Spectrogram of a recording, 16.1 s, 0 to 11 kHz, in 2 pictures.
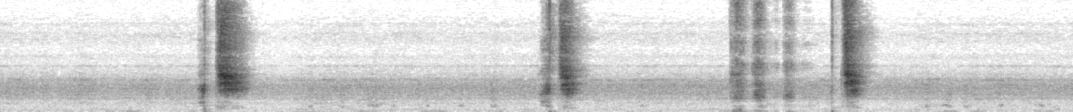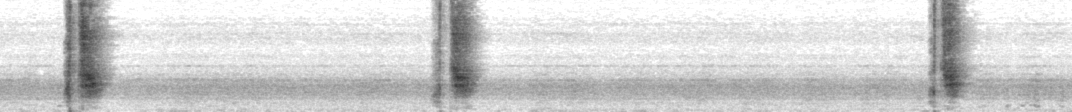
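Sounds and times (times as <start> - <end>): person sneezing: 8.6 - 8.9, 15.0 - 15.4.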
